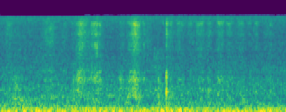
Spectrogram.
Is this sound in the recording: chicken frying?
no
